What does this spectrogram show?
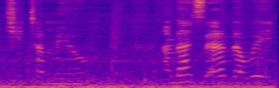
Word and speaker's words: Cheetham Hill: But where I am going, it's called Cheetahmill, and that's the other way. Cheetahmill is written Cheetham Hill. Cheetham Hill. They just pronounce it Cheetahmill. They don't say Cheetahmill, they don't say Cheetham Hill, they say Cheetahmill.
